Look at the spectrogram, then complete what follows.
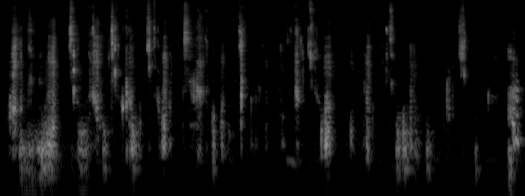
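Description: Close-up chewing and crunching of crispy fried pork, with many quick, irregular crunches.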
